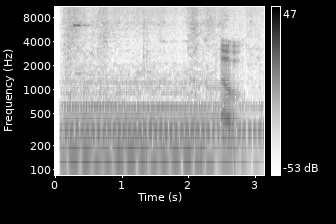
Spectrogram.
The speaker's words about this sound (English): Then a whole crowd of people get together and they put two more metal pipes on the organ so that now for the next few years it's going to make this sound.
